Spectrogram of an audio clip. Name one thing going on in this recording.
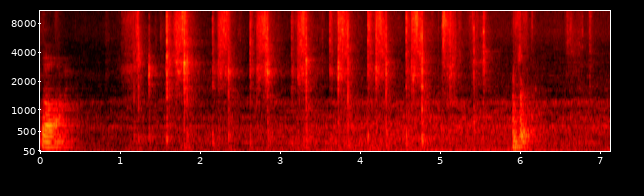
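Playing cards are shuffled with quick, light clicks.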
